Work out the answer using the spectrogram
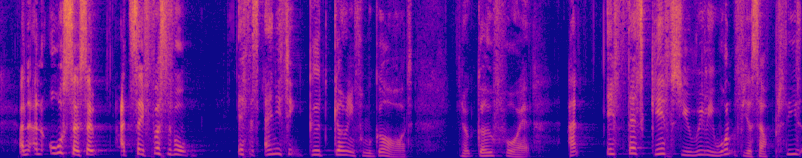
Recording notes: Speaks live at Trinity Cheltenham.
